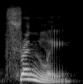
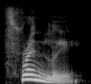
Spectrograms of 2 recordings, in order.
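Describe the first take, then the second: The two takes are said the same way.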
